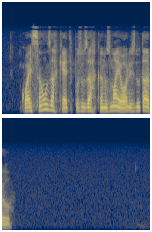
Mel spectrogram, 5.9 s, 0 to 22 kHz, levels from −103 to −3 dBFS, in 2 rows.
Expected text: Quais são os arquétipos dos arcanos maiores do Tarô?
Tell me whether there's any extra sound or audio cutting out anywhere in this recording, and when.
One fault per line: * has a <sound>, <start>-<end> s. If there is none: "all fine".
all fine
